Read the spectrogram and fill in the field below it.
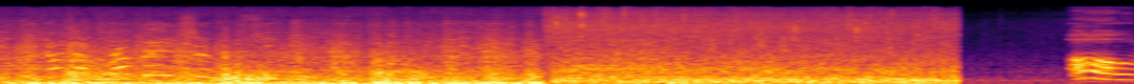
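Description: A storm from The Lighthouse film: heavy rain pours steadily while deep thunder rumbles, loud and close throughout. It cuts off abruptly near the end, and a voice briefly follows.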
